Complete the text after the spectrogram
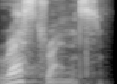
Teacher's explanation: Mais si vous voulez prononcer avec un anglais américain et beaucoup plus naturel en contexte, vous allez même dire restaurant tout court. Donc on va retirer carrément cette syllabe to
